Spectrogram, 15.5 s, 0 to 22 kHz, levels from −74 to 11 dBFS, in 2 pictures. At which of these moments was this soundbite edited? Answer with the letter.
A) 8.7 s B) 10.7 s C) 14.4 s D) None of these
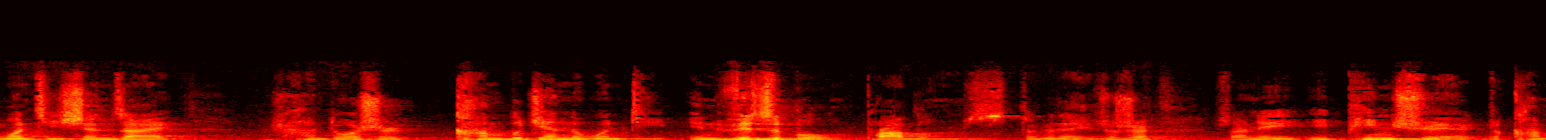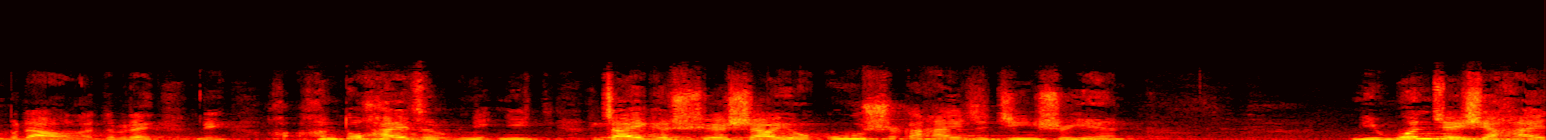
B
